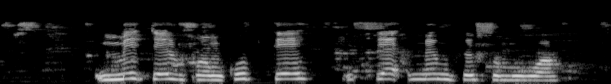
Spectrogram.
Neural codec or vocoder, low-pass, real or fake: none; 7.2 kHz; real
